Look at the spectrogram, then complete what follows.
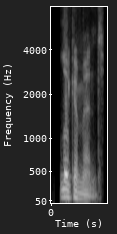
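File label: "ligament", American English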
